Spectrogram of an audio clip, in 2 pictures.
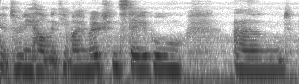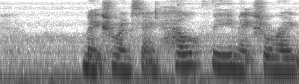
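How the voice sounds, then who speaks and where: In a room with audible echo, a woman speaks at a moderate pace in a medium-pitched, somewhat breathy voice with a dark, mellow tone and monotone, flat intonation. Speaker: university student vlogger. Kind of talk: casual vlog. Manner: casual.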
